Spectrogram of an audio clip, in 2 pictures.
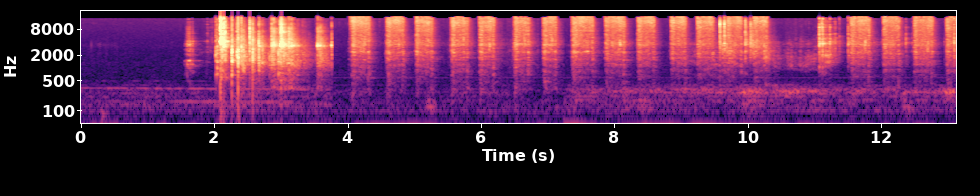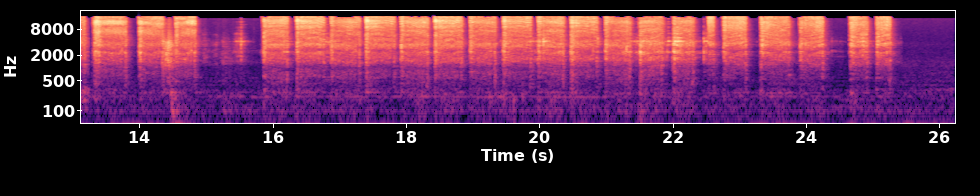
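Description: Aerosol spray can of car paint hissing in short bursts, about two a second, then in longer, almost unbroken sprays from about sixteen seconds in, stopping just before the end.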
